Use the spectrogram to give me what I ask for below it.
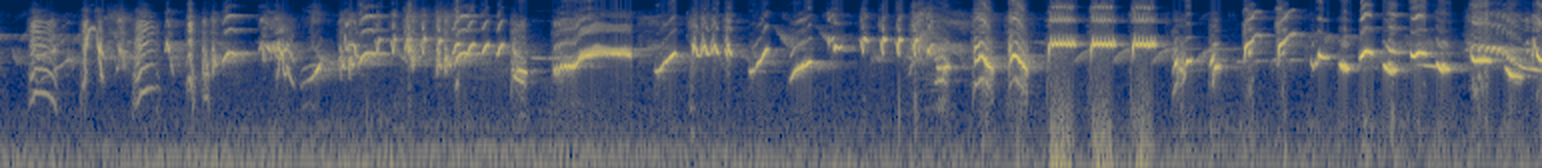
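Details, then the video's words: Starling song used as a training recording to provoke other birds into singing: a rapid, varied run of high chirps, rising and falling whistles and dry clicks, loud and nearly continuous, with a faint low hum underneath. "MASTERAN BURUNG JALAK"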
